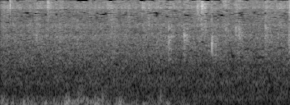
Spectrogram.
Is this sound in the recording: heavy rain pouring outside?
yes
